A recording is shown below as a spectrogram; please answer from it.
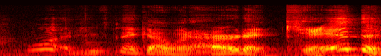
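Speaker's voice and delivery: put-on character voice, slow and swooping. Describing a scene, speaker quotes what the thing says in a character voice. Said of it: "I don't know why I'm putting on a character voice".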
